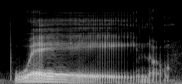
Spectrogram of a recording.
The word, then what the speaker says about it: bueno: it's very simple, but if you pronounce the word bueno, the biggest difference, the common English pronunciation would be bueno. And you put a little bit more emphasis on the UE sound as a way.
